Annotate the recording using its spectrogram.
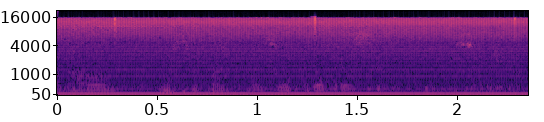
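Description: Steady, loud low electrical mains hum picked up by a computer microphone recording.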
